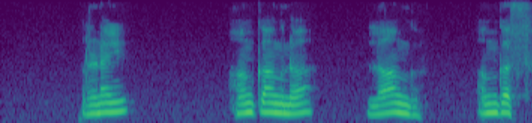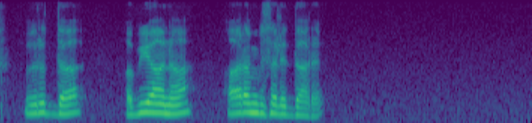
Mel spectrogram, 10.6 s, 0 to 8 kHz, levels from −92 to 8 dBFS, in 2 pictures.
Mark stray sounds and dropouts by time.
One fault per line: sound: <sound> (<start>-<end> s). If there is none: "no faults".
no faults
